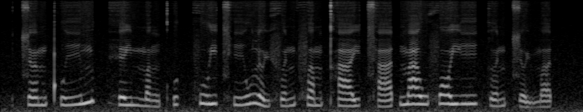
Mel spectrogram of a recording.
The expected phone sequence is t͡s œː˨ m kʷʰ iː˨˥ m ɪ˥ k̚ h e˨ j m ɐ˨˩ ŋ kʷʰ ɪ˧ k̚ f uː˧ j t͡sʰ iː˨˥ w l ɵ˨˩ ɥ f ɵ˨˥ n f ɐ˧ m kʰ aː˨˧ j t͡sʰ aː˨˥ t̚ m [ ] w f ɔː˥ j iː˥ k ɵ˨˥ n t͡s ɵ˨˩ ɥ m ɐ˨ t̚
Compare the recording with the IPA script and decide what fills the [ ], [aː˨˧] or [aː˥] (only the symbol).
aː˥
